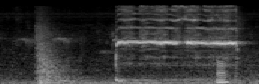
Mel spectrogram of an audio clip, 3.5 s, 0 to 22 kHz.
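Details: Windshield wipers suddenly became noisy: high steady squeal about a second and a half with each sweep, persisting after WD-40 spray; noise seems to come from inside, so the cover is being removed.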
